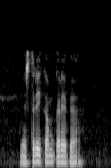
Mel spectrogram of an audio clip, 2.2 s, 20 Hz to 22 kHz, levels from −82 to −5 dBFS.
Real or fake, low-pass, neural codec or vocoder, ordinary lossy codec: fake; 7.2 kHz; codec, 16 kHz, 16 kbps, FunCodec, trained on Chinese and English, 50 frames a second; AAC, 64 kbps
